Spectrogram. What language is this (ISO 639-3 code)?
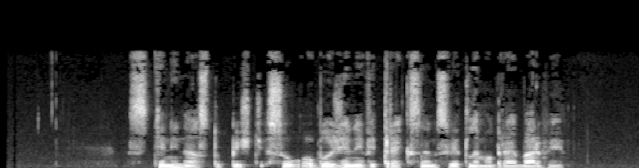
ces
